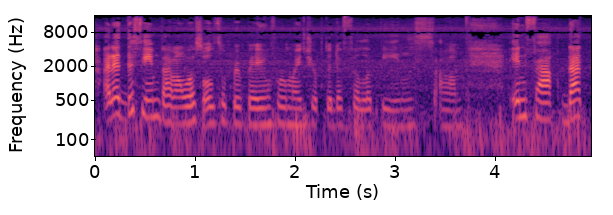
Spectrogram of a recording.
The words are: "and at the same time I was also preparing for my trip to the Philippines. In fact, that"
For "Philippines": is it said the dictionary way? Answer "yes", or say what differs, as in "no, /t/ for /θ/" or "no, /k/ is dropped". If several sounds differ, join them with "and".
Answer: no, /s/ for /z/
